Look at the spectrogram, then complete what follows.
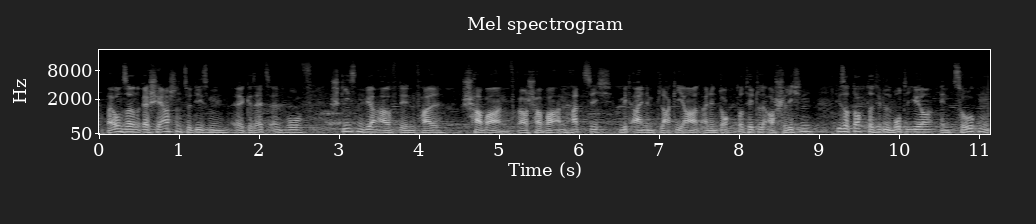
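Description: A man in his fifties speaks slightly low and steady, earnest and accusatory as he presents a political statement. His voice carries a long reverb from a large room with big windows. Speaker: politician presenting a party video. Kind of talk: scripted political statement to camera. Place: indoors before a large window.

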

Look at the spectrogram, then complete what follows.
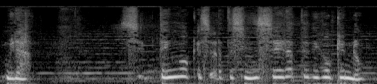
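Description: A frank but hesitant Argentine girl in a radio soap. Her voice is high and gentle in timbre, with light music behind. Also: fairly even intonation, a little slow. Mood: reluctant. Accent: Argentine Spanish. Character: girl pianist, reluctant, frank daughter. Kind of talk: comic radio soap acting.

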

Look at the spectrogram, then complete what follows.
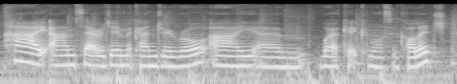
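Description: A woman's voice: mid-range voice, fairly even intonation, a little slow, gravelly, faint music behind. A woman, a skills teacher, speaking enthusiastically with some fillers in a studio interview. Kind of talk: testimonial interview. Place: studio with dark backdrop. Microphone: lapel mic.

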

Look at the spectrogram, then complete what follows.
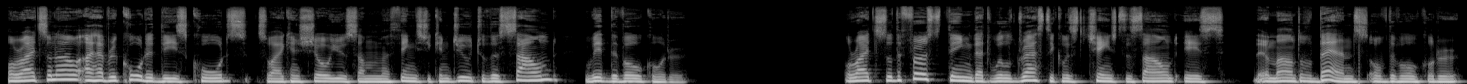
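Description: A young man hosting a music production tutorial, explaining step by step in a measured way into a close studio mic. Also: medium pitch, mellow. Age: young adult. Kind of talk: tutorial narration. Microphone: close studio microphone on a stand.

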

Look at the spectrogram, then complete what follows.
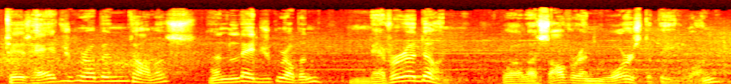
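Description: A man with a Dorset accent reciting dialect poetry as an expressive, emphatic storyteller. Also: mid-range voice, a little slow. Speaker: poetry reader. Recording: noticeable background noise, 1990s television soundtrack.

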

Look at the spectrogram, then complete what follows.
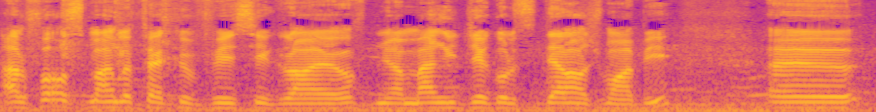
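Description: A man's voice: a little high, steady tone, a little fast, over music. A man asking questions in a street interview and prompting with short acknowledgements, recorded outdoors on a busy street. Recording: street traffic noise behind.

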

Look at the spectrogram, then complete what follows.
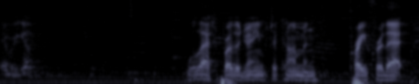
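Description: A middle-aged man, a pastor, leading a church service from a lectern, praying and giving announcements in a relaxed, conversational way with many pauses and restarts. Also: lowish voice, soft background music. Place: small church hall, at a lectern. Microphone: lectern microphone.

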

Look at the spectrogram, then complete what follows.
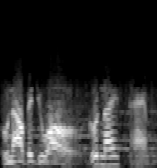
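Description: Animated old-time American radio announcer, male. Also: medium pitch, unhurried. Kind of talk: scripted 1930s radio advertising announcement. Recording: tinny, noisy old radio recording.

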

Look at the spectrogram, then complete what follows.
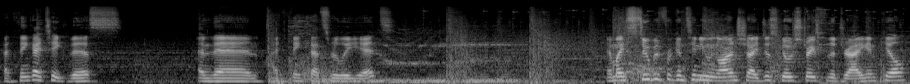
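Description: Excitable young man over game music. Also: fairly high pitch, normal speed, long pauses. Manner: excitable, swearing, reads game dialogue aloud. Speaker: gaming video creator. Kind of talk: casual gameplay commentary.

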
